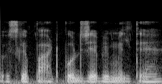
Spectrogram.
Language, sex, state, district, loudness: Hindi, male, Bihar, Gaya, -17 LUFS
